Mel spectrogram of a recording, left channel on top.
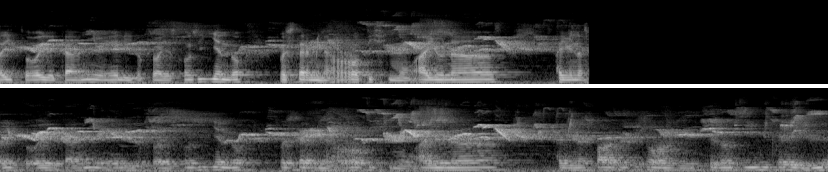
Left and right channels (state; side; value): drops out; left; at 5.9 s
